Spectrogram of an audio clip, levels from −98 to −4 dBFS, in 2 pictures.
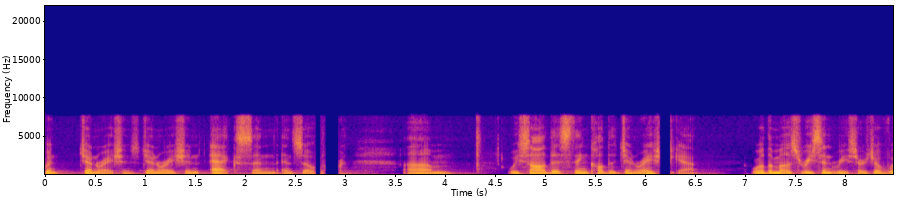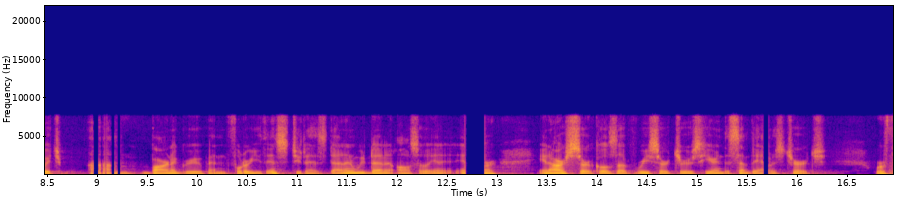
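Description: Packet loss on an ADPCM call punches hard-edged silent gaps at 2.70, 6.14, 8.96, 12.68 and 15.66 s. The desynchronised decoder then resumes speech slightly distorted until it settles.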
